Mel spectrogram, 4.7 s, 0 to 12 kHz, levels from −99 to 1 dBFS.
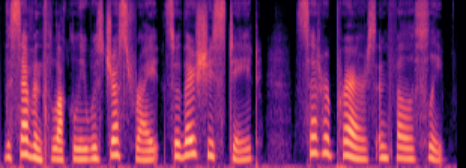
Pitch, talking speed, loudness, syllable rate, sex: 230 Hz, 205 wpm, -20 LUFS, 5.2 syllables/s, female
